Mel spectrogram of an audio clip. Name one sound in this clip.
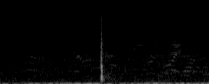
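A baseball smacks sharply into a catcher's mitt.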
